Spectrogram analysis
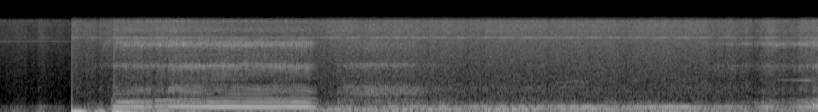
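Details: Mother snoring during sleep, having denied that she snores: one loud, low, rattling snore on inhalation, then quieter breathing in a small room.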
